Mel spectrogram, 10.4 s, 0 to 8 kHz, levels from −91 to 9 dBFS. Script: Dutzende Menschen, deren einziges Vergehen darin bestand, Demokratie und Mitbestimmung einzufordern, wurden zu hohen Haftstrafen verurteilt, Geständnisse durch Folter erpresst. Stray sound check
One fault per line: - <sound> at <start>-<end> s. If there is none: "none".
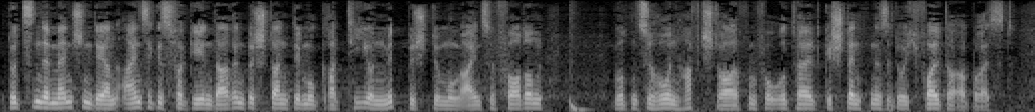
- thud at 5.7-5.9 s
